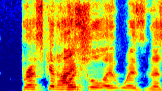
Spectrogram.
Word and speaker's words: Prescott: prescat in Prescat Because yeah, Prescuit. I'm sorry. I apologize, Ken. I keep saying Prescott and I know it's pronounced You talked about on your radio show one morning.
